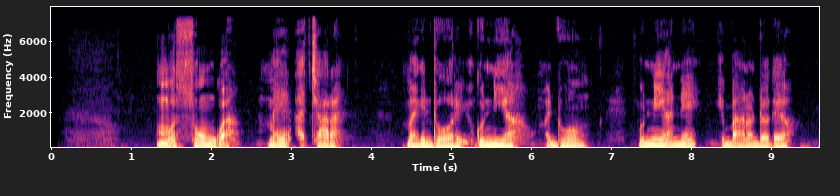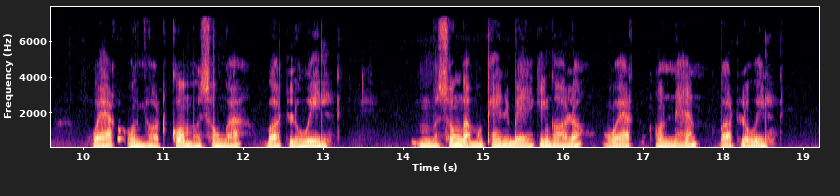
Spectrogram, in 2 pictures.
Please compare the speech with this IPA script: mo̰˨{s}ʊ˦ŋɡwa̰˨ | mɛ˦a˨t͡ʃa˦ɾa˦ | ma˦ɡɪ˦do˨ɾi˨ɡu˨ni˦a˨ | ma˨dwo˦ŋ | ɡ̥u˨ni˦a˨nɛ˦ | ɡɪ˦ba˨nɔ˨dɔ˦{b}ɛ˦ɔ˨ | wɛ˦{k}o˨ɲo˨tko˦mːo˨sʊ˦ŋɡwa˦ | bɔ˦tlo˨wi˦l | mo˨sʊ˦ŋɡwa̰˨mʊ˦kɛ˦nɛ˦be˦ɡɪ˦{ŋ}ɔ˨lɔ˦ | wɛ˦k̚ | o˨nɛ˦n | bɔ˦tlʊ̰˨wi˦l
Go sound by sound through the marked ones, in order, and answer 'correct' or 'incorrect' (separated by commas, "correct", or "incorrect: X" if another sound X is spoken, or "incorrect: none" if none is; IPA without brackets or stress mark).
correct, incorrect: ɡ, correct, correct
